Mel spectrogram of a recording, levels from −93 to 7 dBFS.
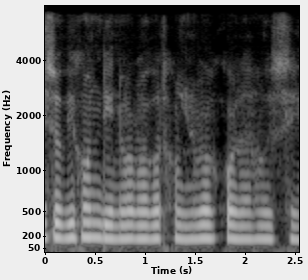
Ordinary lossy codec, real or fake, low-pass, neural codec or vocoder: none; fake; 7.2 kHz; codec, 16 kHz, 4.8 kbps, FACodec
